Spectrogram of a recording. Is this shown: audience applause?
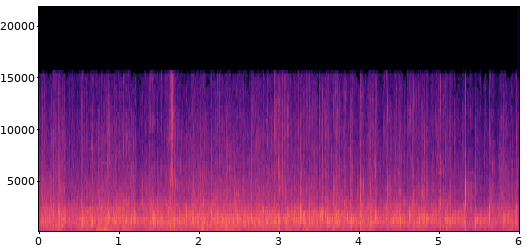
yes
